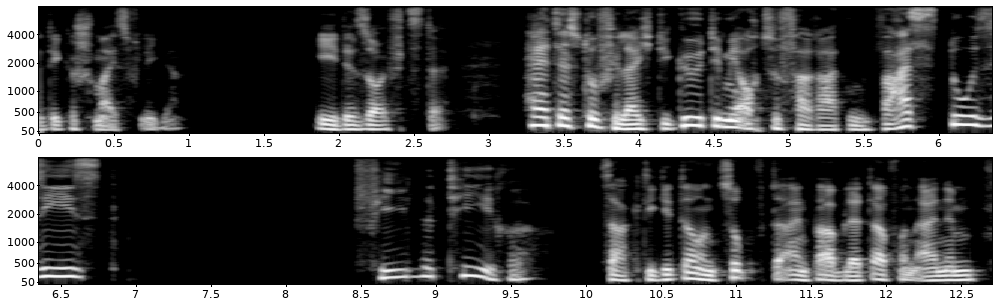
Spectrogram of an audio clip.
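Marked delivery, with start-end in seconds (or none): 3.2-6.9 high start, slowing on the last words; exasperated request. A narrator's reading. Meerkat wanting an answer from giraffe, exasperated. 8.4-9.7 high, slow, drawn-out giraffe voice; unhelpful giraffe. A narrator's reading. Giraffe teasing the meerkat below, drawling.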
